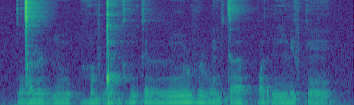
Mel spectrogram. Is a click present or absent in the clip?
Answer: present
